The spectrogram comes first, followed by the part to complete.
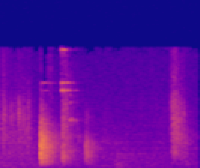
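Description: Machined aluminium parts knocking and clicking against each other and the workbench as they are handled: one sharp knock about half a second in, then a few softer clicks.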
